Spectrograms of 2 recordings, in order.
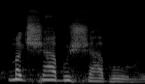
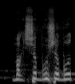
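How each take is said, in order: First: Slow, lower, drawn-out "mag-shabu-shabu"; correct pronunciation. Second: Quick, casual "mag-shabu-shabu"; wrong pronunciation. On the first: Shown as a demonstration. Pastor teaching the proper term, slow careful pronunciation. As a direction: stretch "mag-shabu-shabu" out slowly and low. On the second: Acted. Buddy inviting a friend, quick careless mispronunciation. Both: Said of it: "Ang tamang pronunciation".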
